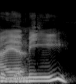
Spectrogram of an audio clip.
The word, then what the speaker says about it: Aimee: A-M-I, that's And I would've AIMEE. A-I-M-E-E. Aim. That's right. Aim-E. Yeah. Like a weapon.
